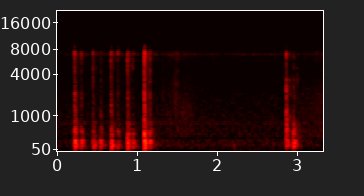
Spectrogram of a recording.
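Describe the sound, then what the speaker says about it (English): Quick bursts of keyboard typing, a run of about six keystrokes, a pause, then two more taps, close and fairly quiet. "as I start typing"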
